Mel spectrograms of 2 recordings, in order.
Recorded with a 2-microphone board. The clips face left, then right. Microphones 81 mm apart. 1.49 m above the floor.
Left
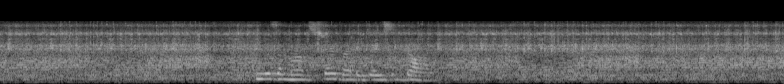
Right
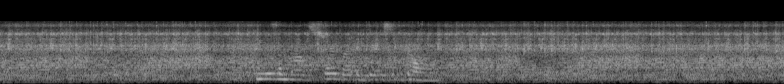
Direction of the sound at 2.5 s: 25° left (ahead or behind).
